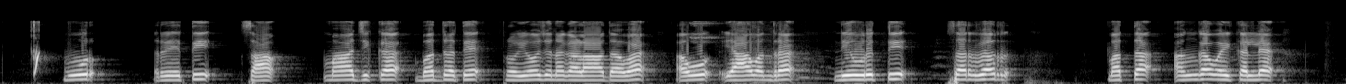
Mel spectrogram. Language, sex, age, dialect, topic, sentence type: Kannada, female, 31-35, Dharwad Kannada, banking, statement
